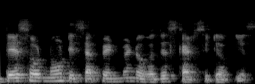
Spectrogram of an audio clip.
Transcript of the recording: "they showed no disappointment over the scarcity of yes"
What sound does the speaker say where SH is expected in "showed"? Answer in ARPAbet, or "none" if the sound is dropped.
S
